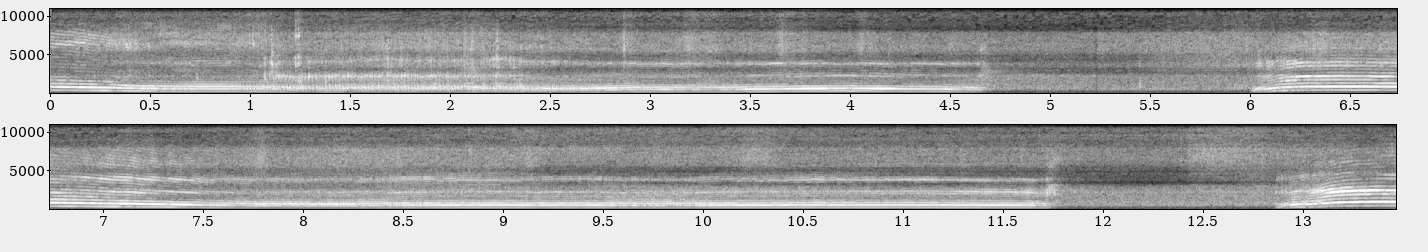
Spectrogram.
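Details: Furious domestic cat yowling in three long, moaning, tonal wails, each bending up and down in pitch and lasting several seconds, separated by short quiet gaps.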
